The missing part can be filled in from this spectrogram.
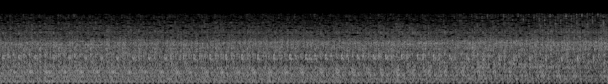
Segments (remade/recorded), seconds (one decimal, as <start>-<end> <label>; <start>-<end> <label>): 0.0-6.1 recorded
